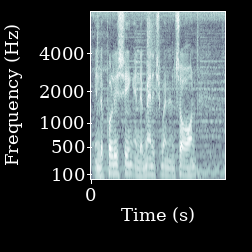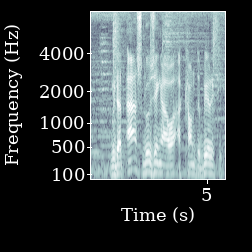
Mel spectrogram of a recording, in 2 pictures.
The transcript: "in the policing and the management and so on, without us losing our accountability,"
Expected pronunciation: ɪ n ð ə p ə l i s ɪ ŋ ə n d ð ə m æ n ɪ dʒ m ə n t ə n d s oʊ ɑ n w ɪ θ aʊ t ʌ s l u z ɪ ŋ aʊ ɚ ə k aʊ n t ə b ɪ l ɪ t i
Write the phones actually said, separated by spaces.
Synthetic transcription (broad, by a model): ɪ n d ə p ə l i s ɪ ŋ ə n d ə m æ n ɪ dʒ m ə n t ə n s oʊ ɑ n w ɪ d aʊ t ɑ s l u z ɪ ŋ aʊ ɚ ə k aʊ n t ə b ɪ l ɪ t i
